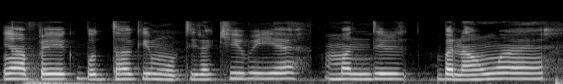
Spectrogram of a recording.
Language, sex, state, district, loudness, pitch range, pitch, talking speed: Hindi, female, Bihar, Saran, -16 LUFS, 235-260 Hz, 245 Hz, 140 wpm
